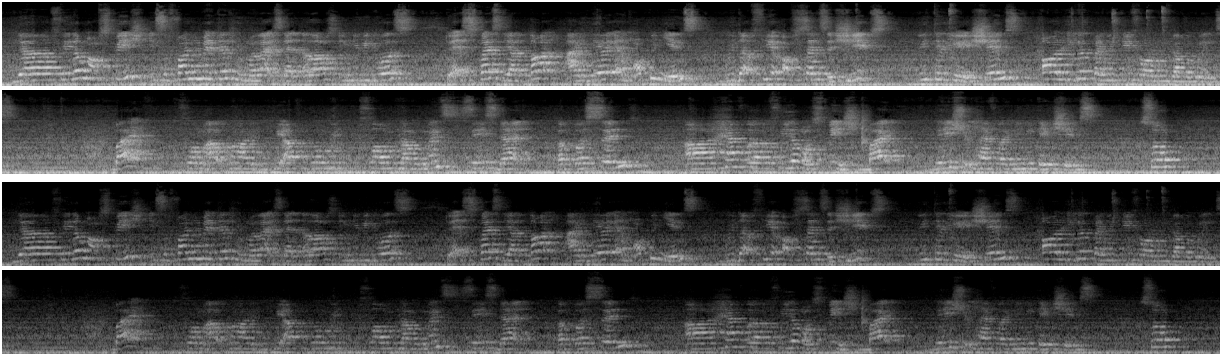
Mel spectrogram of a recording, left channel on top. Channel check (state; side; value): quieter; right; 12.8 dB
